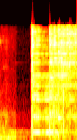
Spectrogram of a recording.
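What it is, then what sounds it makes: Metal courtesy card clinking. A metal PBA courtesy card clinks twice, giving two bright, thin metallic taps with short ringing and little low end, after a quiet low hum. The clink marks it as a metal card, and it is judged to sound cheap, like tin rather than gold.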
